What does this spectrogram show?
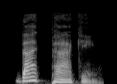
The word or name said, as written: backpacking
